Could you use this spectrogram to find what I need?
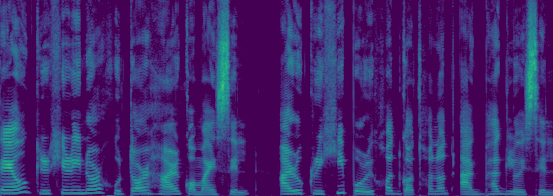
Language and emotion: Assamese, neutral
